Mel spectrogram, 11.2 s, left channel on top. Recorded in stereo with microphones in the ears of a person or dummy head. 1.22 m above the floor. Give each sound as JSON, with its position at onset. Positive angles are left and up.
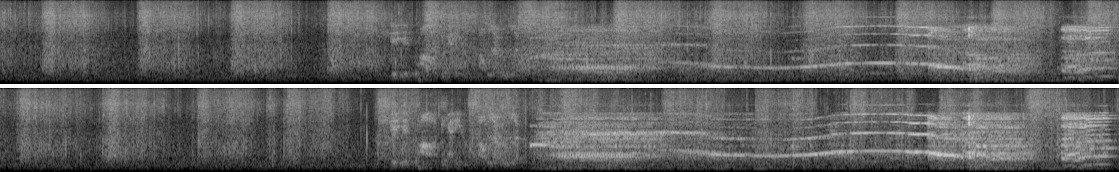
{"t": 3.8, "sound": "whispering", "side_deg": -25, "distance_m": 2.0}
{"t": 5.3, "sound": "a squeak", "side_deg": -50, "distance_m": 2.5}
